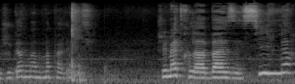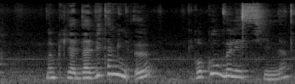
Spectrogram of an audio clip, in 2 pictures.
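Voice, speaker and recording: A middle-aged woman with a Marseille accent, doing her makeup live at home and chatting casually with viewers by name, self-mocking, with a strong, deep voice. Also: a little mellow, a little hiss or hum. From Marseille, France. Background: dogs playing now and then.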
